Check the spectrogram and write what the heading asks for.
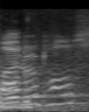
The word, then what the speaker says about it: Barot House: Barot House?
